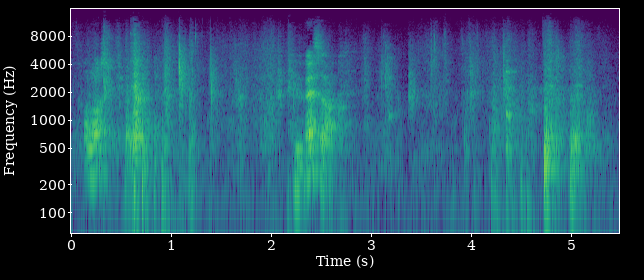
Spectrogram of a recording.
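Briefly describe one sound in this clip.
A dog's paws patter and scuff on the floor.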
